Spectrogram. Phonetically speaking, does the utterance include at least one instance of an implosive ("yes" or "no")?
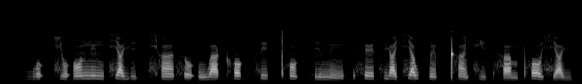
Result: no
